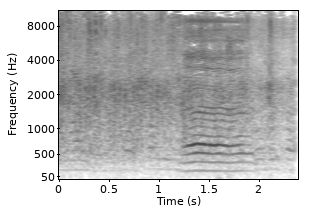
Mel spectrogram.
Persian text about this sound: تشویقش کنیم تا من برم خدمت.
